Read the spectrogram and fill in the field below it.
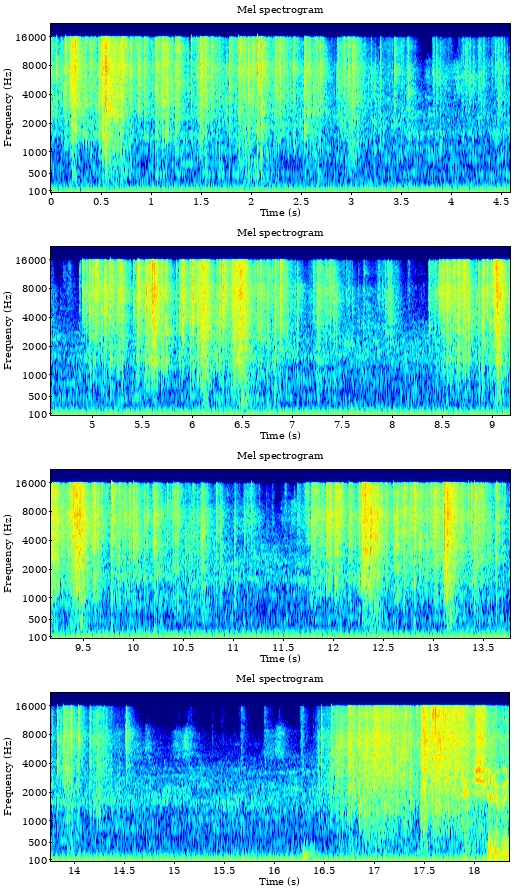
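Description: Trading cards rustle and tap as they are handled and stacked.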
